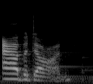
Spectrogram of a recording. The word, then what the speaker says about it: Abaddon: It's pronounced Guillamon. It is Abaddon.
